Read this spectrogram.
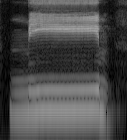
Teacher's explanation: میم کا مخرج ہے، دونوں ہونٹوں کے خشک حصے کو آپس میں ملانے سے ادا ہوتا ہے۔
